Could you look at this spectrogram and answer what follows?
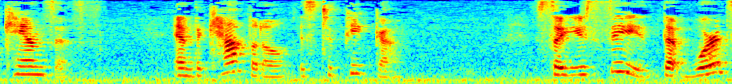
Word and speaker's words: Topeka: So we do not say Topeka, Kansas. The correct pronunciation is Topeka, Kansas.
